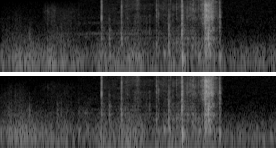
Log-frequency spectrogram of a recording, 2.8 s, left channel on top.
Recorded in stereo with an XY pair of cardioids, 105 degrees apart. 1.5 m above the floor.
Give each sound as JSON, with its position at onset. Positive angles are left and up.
{"t": 1.0, "sound": "tearing paper", "azimuth_deg": -20}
